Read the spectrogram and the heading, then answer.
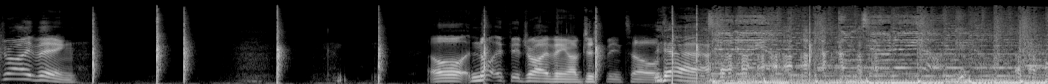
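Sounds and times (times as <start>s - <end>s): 
speech: 0.0s - 0.9s, 4.3s - 8.9s
hands clapping: 0.9s - 2.0s, 2.8s - 3.0s, 3.8s - 4.0s, 4.8s - 5.0s, 5.9s - 8.5s
laughter: 6.5s - 10.4s.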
